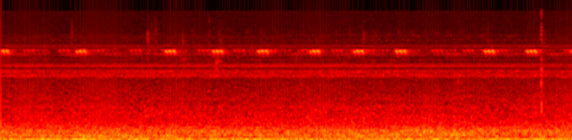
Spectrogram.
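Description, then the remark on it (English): A recording of the Windsor Hum: a deep, steady low-pitched drone rumbles continuously throughout, loud and unbroken, with faint, evenly spaced high insect chirps sounding above it. No one speaks. “That's the Windsor Hum. Isn't that awful? Imagine having to hear that all the time.”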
